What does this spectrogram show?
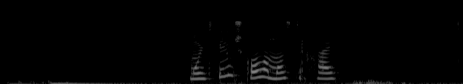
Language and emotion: Russian, positive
